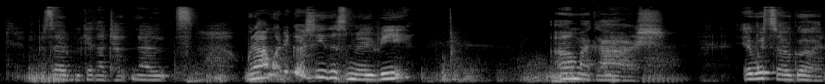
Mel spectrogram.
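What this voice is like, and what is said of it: Low, tired-sounding voice. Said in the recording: “my voice is so low. I'm tired”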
